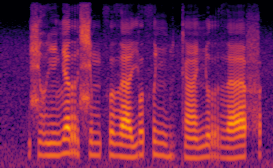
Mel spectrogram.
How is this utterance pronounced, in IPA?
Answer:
ɕʊɣĩʎær ɕəmθʊðæjʊ θʊɲbikæ̃ɲor ðæf

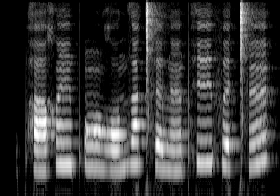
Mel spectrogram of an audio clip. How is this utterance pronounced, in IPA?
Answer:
pʰaχẽːpʼɔ̃ː ʁɔnzaǀʰɛ lɛ̃pʰeːfɛǀʰɛ̃

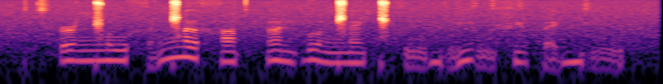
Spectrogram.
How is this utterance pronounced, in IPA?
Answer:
t͡sʼə˞ŋ͡ǁuhə̰ ŋ͡ǁə hɑ̃t͡sʼə̃n ɠʊŋ͡ǁɛ̃ ǁʰṵbṵ jṵfʲupɛ̰ bʲṵ

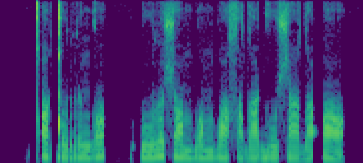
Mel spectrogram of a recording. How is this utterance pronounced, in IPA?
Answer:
qʼɔǃurʊŋɡɔ | ʔulʊʃɒmbɔ mbɒsˤʊdˤæ ɡuʃædˤu ʔɒ

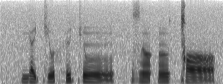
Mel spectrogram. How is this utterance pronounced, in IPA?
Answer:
jɜcuhʉc ũ | zɔ̃ʔõu̯ǀɔ

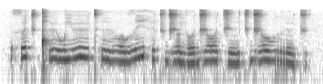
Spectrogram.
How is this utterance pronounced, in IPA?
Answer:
θɵt͡ʃǃʼʉːw jʉːtʰɨːβow ðihʉt͡ʃd͡ʒo jod͡ʒoː t͡ʃɨːt͡ʃd͡ʒoːw rʉt͡ʃ

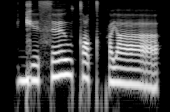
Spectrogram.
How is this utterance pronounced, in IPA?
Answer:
ɡʲesɛu̯ tutˤkja

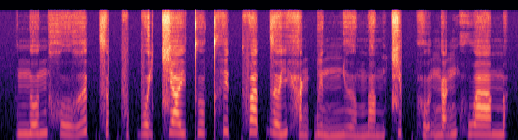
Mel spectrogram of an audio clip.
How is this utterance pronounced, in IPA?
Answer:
no˨˦nxo̤˨˩ ɣə˦˥t̚sə˨˩p̚fə˨˩p̚və̰˧˨j t͡ɕa˧j t̪u˨˦t̪ʰi˦˥t̚fa˦˥t̚ zə˨˦j ha̰˧˨ŋɓi˧˩n ɲɨ̤˨˩ə̯ ma̤˨˩mt͡ɕə˦˥p̚ hṵ˧˨ə̯ŋa̰˧˥ŋhwa˧m

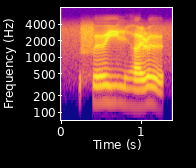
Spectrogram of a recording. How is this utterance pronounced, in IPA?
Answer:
fø jiɦɐɭø

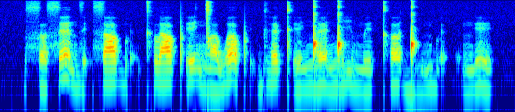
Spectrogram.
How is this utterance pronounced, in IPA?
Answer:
sʌ˨sɛ˧˥˧nzḛ˨ sa˦˥bɛ̰˧˥˧ kʰla˦˥pʼe˦˥ŋ͡ǀa˨ wɐ˧˥˧pʼḛ˨ɡʱɛ˦˥ kʼe˨ ŋ͡ǃɛ˧˥˧ŋ͡ǃi˧˥˧ me˨kʰɐ˦˥ ɡ͡ǃi˨mbɛ̰˦˥ʔɛ̰˨ ŋe˧˥˧

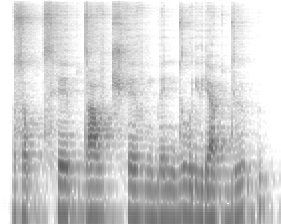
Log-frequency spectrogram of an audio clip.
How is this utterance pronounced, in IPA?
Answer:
zɔpt͡sʰep dɑvt͡ʃʰevmbendu ɾʲʉɾʲɑp dʉp

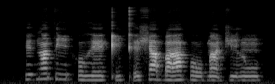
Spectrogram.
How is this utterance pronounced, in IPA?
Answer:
ɪ˨ɡã˦tiː˨ hʊ˨ɣeː˨ kʼi˨ kʼɪ˨ʃa˦ ɓaː˨˦koː˨ɓã˨ t͡ʃi˨lũ˦

